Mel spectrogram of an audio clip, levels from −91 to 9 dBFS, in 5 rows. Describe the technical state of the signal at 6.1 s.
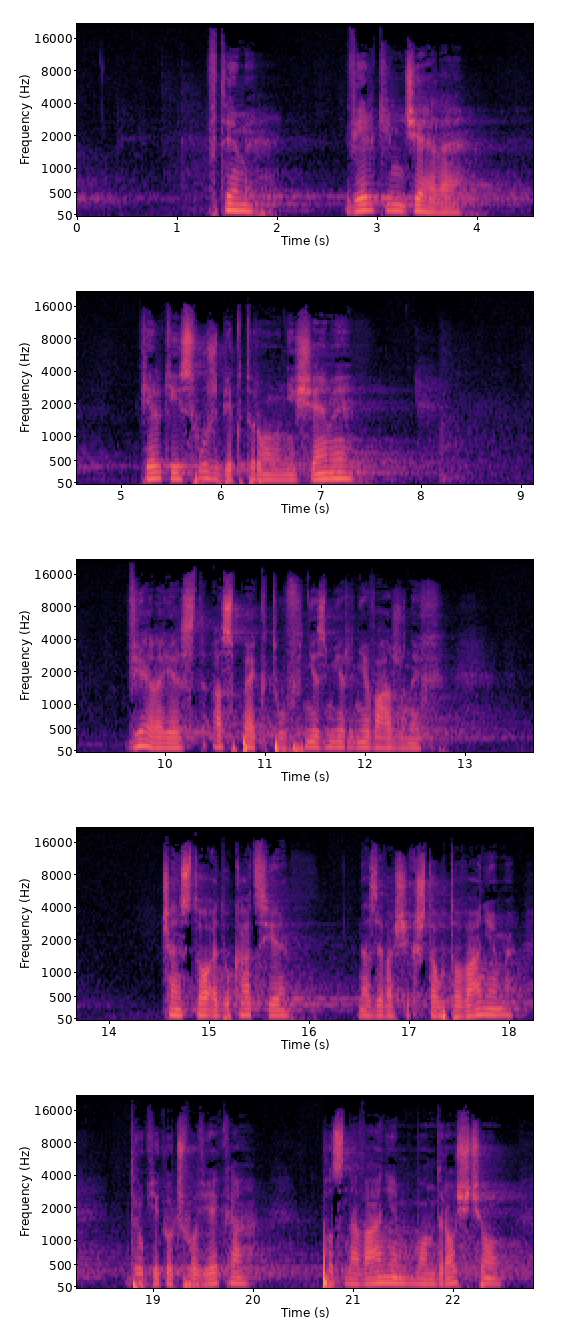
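At 6.1 s the signal is intact, with no audible dropout, distortion, glitch or other fault at that moment.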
